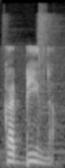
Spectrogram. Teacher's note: в слові кабіна є М'який приголосний звук бь він позначений двома рисочками я обведу його також М'який приголосний звук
